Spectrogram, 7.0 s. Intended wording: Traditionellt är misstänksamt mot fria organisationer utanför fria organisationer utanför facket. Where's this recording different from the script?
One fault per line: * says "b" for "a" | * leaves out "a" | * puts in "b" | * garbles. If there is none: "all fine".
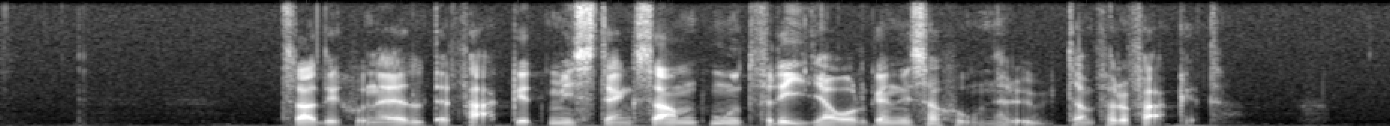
* puts in "facket"
* leaves out "fria organisationer utanför"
